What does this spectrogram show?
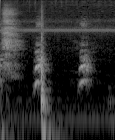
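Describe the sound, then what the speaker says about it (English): A dog gives one sharp, loud bark followed by a softer second yelp a moment later, heard indoors against a faint steady hum with no one talking. "And my dog is barking."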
